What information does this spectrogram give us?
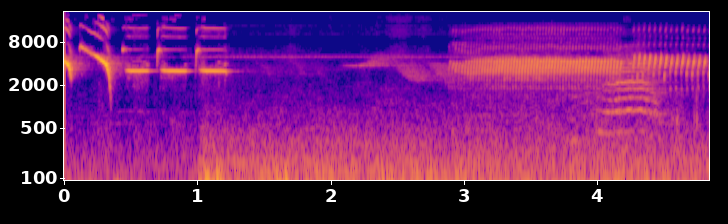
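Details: Canary song played to teach young canaries to sing: a few bright rising-falling whistles and short clipped notes, a pause with faint low background noise, then a long buzzy roll ending in a descending ladder of notes.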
